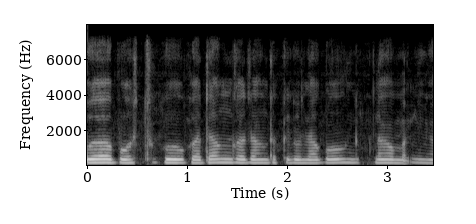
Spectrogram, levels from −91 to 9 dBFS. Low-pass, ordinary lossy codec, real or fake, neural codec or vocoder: 7.2 kHz; none; fake; codec, 24 kHz, 6 kbps, HILCodec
